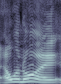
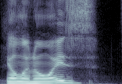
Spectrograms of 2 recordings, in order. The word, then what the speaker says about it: Illinois: Illinois is a great place. I spent a lot of time there when I was a kid. – Illinois? – No, the S is silent, my friend.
